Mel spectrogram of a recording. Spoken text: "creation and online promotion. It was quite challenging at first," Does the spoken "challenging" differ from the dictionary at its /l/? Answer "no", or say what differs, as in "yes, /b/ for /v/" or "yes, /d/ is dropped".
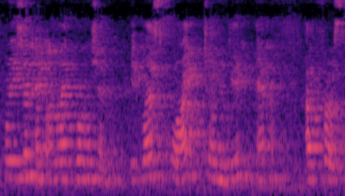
yes, /n/ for /l/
